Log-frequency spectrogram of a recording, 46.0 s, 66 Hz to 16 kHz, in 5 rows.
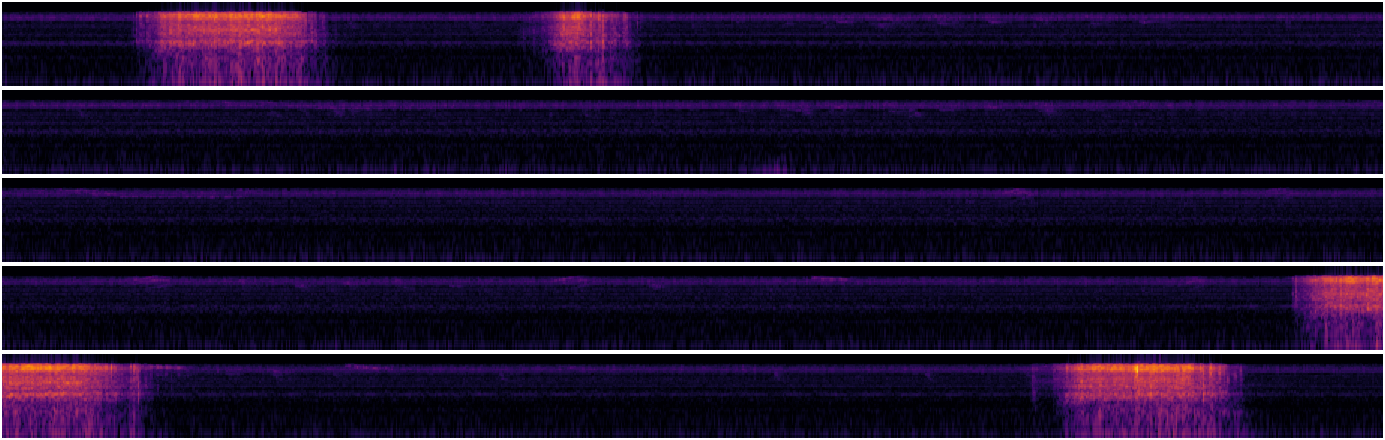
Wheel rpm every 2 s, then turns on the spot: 50, 20, 0, 0, 0, 0, 0, 0, 0, 0, 0, 0, 0, 0, 0, 0, 0, 0, 60, 0, 0, 20, 40.
none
